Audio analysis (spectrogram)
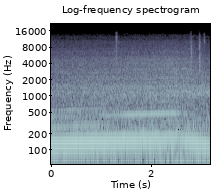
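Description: A 2005 Lotus Exige S2 with its Rover engine drives along, the engine droning loudly and steadily with a strong sustained tone that sweeps slightly in pitch, heard from inside the car with no talk.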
